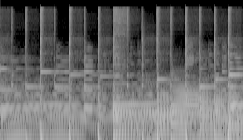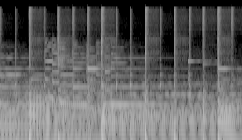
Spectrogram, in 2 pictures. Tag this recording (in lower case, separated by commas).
music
